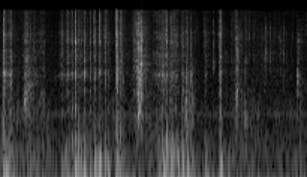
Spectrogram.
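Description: A metal utility blade scrapes and cuts a solid, dry, palm-sized pink speckled soap bar, breaking off crumbly shavings. A rapid, irregular run of crisp, bright scraping crunches and crackles sits over soft low thuds, each one short and dry with almost no ring.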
